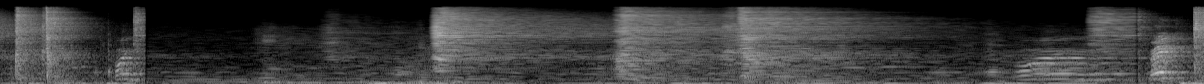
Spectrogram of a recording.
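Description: Wooden swords clash and clatter in a large echoing hall.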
